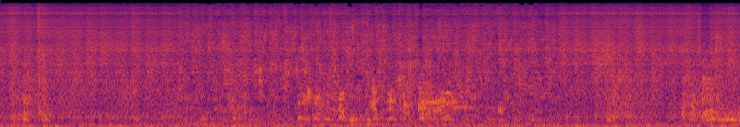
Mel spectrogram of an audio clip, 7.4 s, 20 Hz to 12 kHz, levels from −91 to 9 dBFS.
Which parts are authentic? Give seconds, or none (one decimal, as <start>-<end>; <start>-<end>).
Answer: 1.8-5.6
